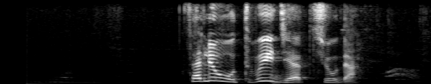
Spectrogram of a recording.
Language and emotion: Russian, positive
